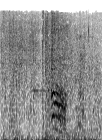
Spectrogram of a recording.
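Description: A blast booms and crackles.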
